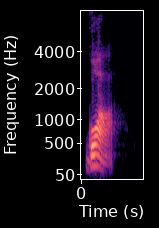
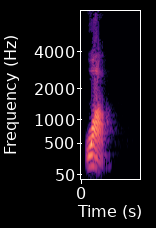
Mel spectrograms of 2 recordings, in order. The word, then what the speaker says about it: 我: 私、ゴア、ゴア、えただし、えほとんどの場合は、わ、わと発音されます。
